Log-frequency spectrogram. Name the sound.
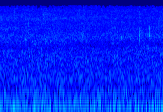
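rain falling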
